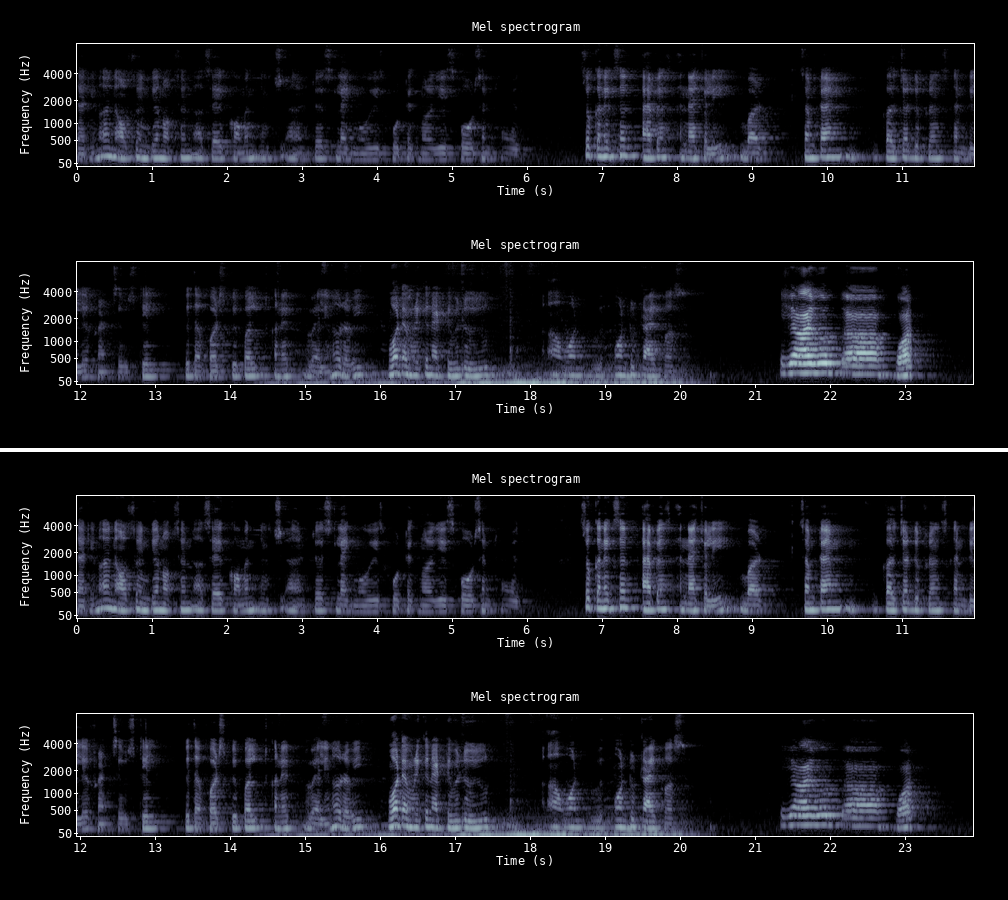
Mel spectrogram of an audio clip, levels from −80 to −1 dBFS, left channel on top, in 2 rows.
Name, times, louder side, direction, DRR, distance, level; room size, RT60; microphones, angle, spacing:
voice 1, 0.0-5.9 6.7-9.2 9.6-13.0 13.4-15.8 16.1-17.9 18.2-20.1, right 3 dB, 35° right, 0.5 m, -37 dB
sound 1, 14.4-20.3, equal, 50° left, 1.4 m, -42 dB
voice 2, 21.3-23.1, left 9 dB, 85° left, 0.3 m, -27 dB
16.0 x 8.1 x 2.8 m
head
